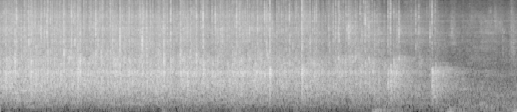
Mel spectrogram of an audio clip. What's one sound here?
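An audience applauds loudly in a large hall, then the applause dies away.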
